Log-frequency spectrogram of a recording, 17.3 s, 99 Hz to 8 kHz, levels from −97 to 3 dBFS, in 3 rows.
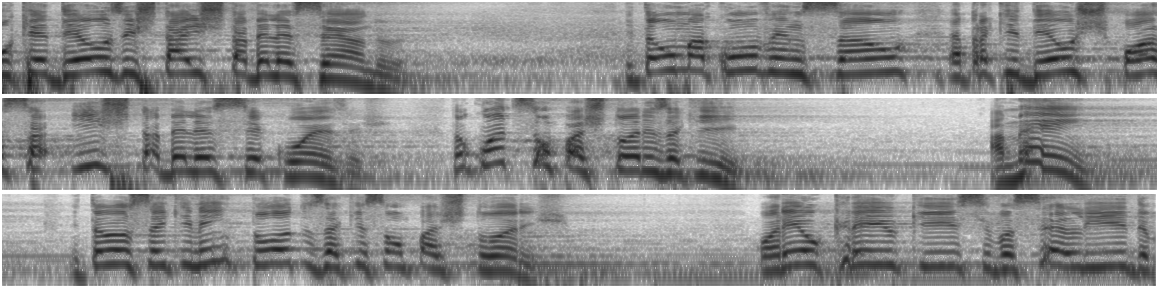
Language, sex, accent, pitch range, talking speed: Portuguese, male, Brazilian, 225-270 Hz, 130 wpm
